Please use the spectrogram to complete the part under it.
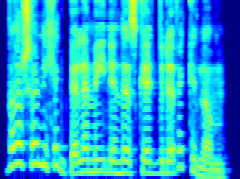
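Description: A man voicing a calm, firm young woman in an audiobook who speaks with cool sarcasm. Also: high-pitched, very fast, pitched above the performer's own voice, full character voice. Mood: cool ironic.

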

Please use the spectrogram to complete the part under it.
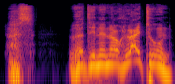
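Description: A man's voice: fairly high pitch, normal speed, gravelly, no echo, studio quality, pitched above the performer's own voice. A man reading an audiobook, voicing a bitter, agitated old man with a grey beard. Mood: furious.

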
